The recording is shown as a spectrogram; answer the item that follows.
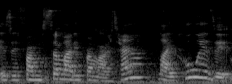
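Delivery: ordinary talk, nothing marked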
